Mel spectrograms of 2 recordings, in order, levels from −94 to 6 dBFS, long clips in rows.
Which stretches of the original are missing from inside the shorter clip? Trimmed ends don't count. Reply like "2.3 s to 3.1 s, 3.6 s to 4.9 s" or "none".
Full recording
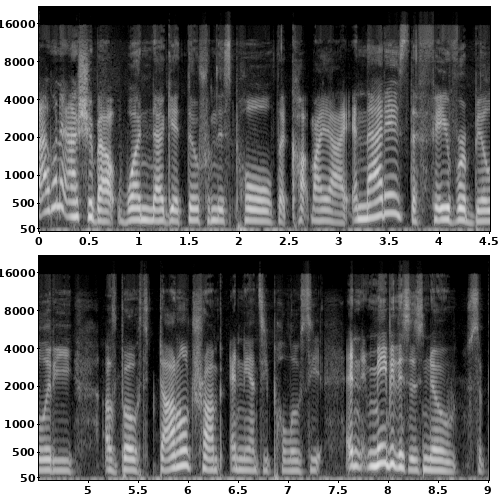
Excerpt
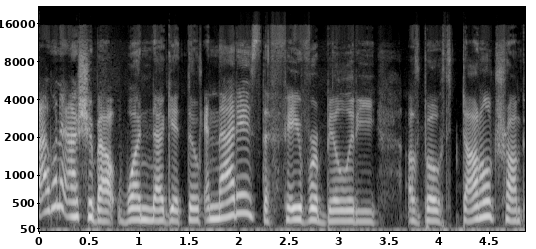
1.6 s to 3.1 s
